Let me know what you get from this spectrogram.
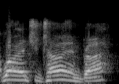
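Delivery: loud dudebro taunt; bro voice. Acted. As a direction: sneer it like a gym bro. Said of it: "he's like".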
